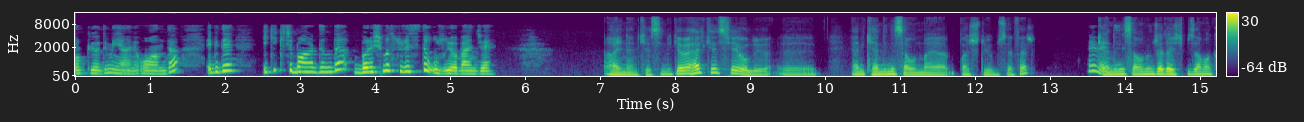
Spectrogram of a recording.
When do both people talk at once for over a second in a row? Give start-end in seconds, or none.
none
